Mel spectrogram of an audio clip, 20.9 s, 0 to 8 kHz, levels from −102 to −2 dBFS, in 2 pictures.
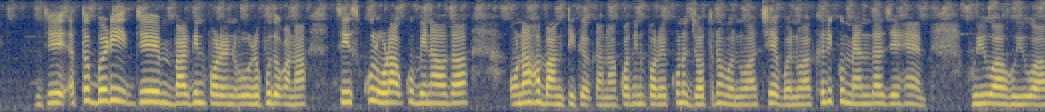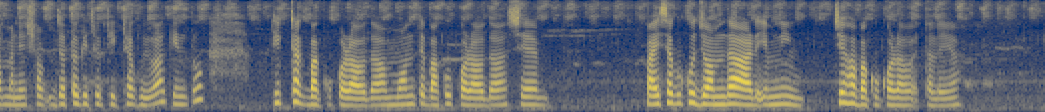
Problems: none marked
